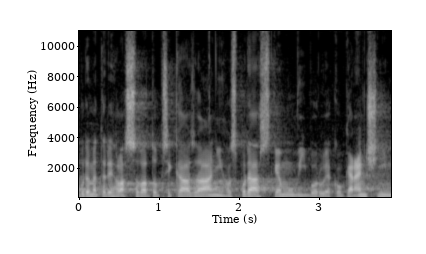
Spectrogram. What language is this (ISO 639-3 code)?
ces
